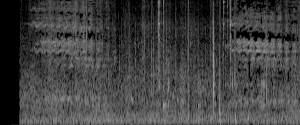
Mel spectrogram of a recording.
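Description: Miniature ponies moving about on a concrete floor: a few sharp hoof knocks, mostly in the second half, over a steady outdoor background.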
